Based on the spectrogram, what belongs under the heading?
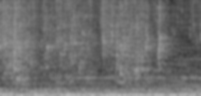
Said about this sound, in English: I could barely see, just the faint glimmer of the rope leading back up, and somewhere, the soft ripple of something moving in the water.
